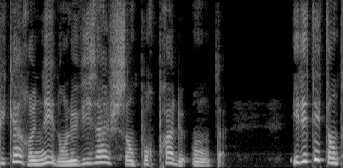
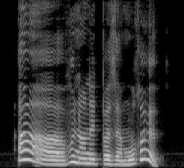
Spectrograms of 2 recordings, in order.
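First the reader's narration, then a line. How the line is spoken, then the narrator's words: Nasty sneering laugh. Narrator (French): reprit en ricanant d'un rire détestable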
